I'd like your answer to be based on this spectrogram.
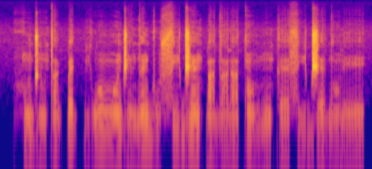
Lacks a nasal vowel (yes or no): no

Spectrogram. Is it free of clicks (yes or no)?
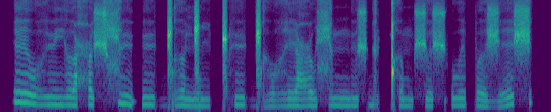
no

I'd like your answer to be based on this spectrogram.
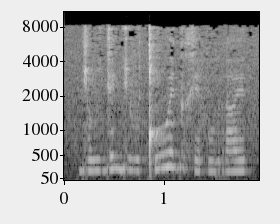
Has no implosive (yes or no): yes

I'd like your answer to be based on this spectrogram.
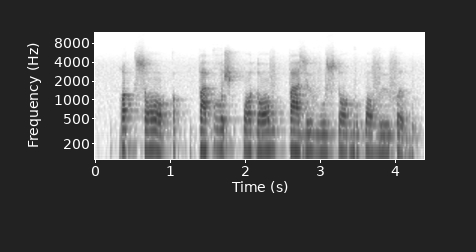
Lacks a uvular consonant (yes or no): no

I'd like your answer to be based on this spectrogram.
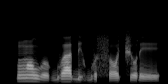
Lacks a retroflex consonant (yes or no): yes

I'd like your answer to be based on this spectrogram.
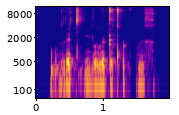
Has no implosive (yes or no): yes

